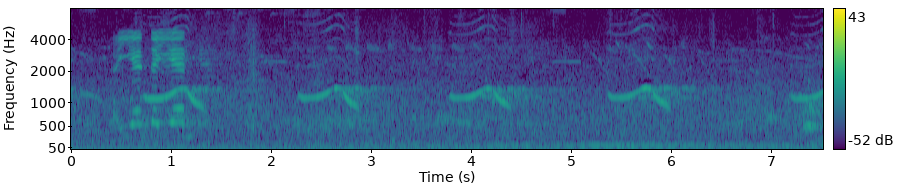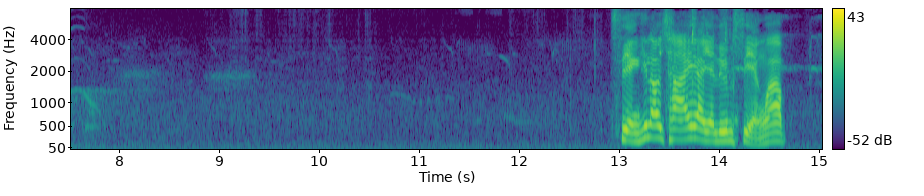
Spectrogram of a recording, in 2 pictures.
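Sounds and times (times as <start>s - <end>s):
faint bird calling: 0.0s - 10.0s.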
